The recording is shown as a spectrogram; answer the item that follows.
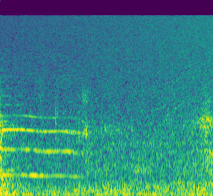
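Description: Near silence: room tone, with a faint steady tone that fades out within the first second.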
